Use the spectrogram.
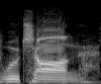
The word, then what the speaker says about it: Wukong: I would say Black to Myth Wukong. I would also maybe say Black to Myth Wuchong to keep it with the Cantonese pronunciation.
